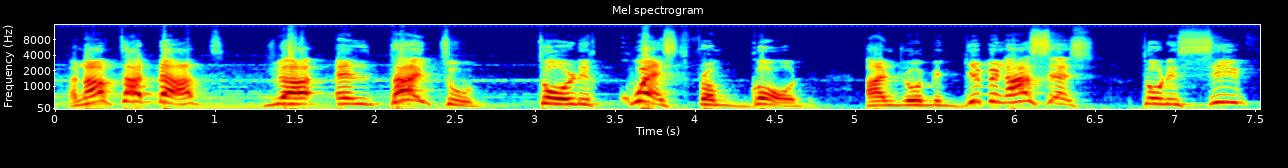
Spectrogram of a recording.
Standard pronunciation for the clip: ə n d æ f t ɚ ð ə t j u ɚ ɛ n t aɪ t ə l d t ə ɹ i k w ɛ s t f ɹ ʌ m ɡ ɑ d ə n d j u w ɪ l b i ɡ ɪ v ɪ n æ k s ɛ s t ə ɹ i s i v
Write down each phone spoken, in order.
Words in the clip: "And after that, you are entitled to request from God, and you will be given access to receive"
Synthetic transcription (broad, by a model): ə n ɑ f t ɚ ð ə t j u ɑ ɛ n t aɪ t ə l d t ə ɹ i k w ɛ s t f ɹ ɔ m ɡ ɑ d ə n j u w ɪ l b i ɡ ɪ v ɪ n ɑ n s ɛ s t ə ɹ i s i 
